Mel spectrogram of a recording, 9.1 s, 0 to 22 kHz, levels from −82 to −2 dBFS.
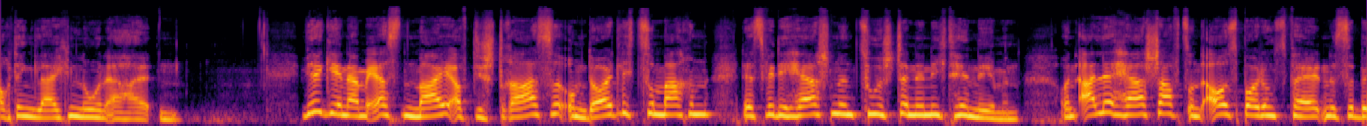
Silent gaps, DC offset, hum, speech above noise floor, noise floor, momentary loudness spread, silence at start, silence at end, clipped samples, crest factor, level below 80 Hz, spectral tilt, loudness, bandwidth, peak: none; under 0.1%; none; 29 dB; -45 dBFS; 7 LU; 0 s; 0 s; under 0.1%; 16 dB; -60 dBFS; -4.5 dB/octave; -17 LUFS; 16.5 kHz; 0 dBFS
